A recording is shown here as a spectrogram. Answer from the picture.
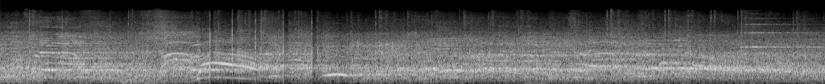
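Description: Taekwondo sparring in a large sports hall: a steady hum of crowd voices, with scattered sharp knocks from foot and kick impacts and a few short squeaks early on.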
